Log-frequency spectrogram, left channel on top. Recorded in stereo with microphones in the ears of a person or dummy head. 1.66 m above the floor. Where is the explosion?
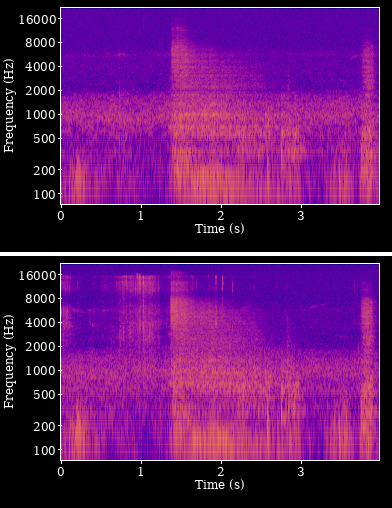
75° right (ahead or behind), 3.5 m.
